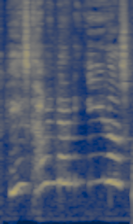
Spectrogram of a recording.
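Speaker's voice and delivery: high, quavering wail; old grasshopper wailing. Acted. Old grasshopper wailing that the Cloudman will eat them. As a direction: wail it like a terrified old insect. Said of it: "wailed the old green grasshopper".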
